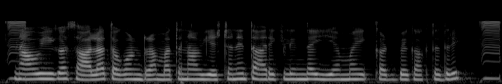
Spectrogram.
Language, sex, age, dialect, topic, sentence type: Kannada, female, 18-24, Northeastern, banking, question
